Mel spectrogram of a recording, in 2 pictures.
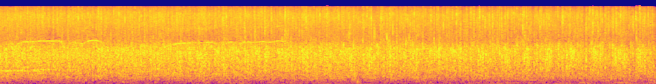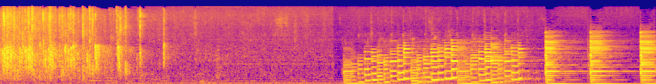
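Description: Concert audience applauding, the clapping thinning out after about ten seconds. About fifteen seconds in, a keyboard starts a rapid line of notes over a low bass note, then loud repeated chords near the end.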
